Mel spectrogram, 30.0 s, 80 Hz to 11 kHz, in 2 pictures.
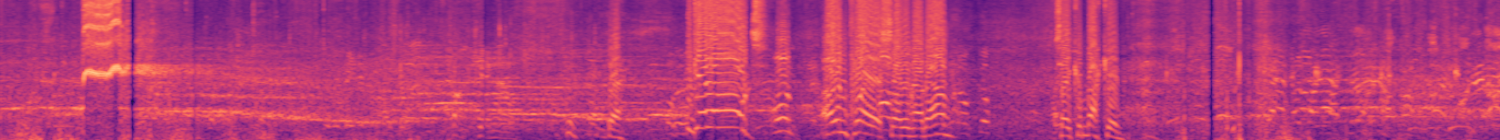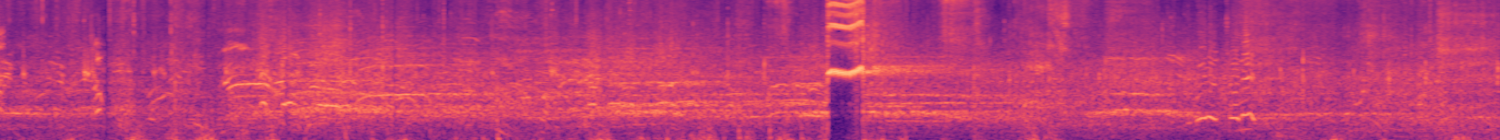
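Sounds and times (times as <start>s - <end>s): players shouting: 0.0s - 9.6s, 12.1s - 29.2s
referee's whistle trill: 0.8s - 1.6s, 23.2s - 23.9s.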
